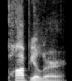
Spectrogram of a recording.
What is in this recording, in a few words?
"popular", American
